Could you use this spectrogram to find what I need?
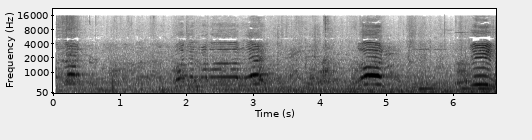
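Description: A crowd of men shouts and cheers loudly outdoors.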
